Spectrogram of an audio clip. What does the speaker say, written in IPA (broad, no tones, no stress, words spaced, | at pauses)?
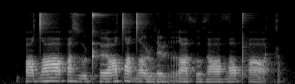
ʔu dˤɑːʔɑz u ʈʰœːtˤɑ dɑɭuɾɛɭ rɑθoðɑː ðˤɨpʼɑːk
